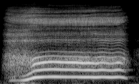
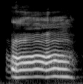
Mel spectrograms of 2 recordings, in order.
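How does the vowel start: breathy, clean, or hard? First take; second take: breathy; hard. First: The vowel starts with a lot of escaping air. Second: The vowel starts with a sharp glottal attack. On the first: "sans souffle excessif. Donc, on veut pas ah" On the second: "on sent pas de ah"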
